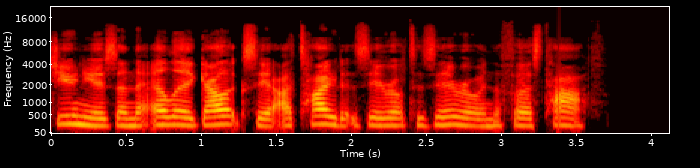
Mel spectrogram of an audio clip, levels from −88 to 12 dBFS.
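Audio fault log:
throughout: transcoding between lossy codecs. Two layers of compression damage are heard together: a watery, smeared quality on the speech under a second, grainier layer of warbling artefacts, with everything above 15.1 kHz gone. This likely comes from a low-bitrate MP3-like encode that was then re-encoded to something like Vorbis, with the second codec spending its bits reproducing the first one's errors. A spectrogram shows a hard ceiling at 15.1 kHz and speckled, patchy high-frequency energy beneath it.
3.38–4.01 s: processor overload crackle. For about 0.6 s a gritty, tearing crackle rides over the speech and then stops. The audio is breaking into tiny dropouts, roughly ten of them, each about 10 ms long, which points to short processing buffers repeatedly missing their deadlines and being replaced with silence. Every abrupt cut in and out clicks. The waveform shows a comb of brief silent gaps with sharp edges, and the spectrogram shows thin vertical broadband streaks at each gap.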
